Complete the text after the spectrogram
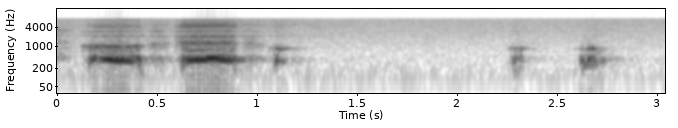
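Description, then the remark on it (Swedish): A woman's voice imitates heavy panting: two long, loud breathy gasps followed by a few shorter, quieter huffs after a pause, with no talking. “Andas ganska häftigt, ungefär så här. Vad hör du? Hon flämtar.”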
